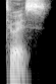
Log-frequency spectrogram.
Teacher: El tú se pierde, se cancela.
